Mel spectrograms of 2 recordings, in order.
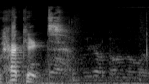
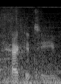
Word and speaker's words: Hecate: persona from Carmen into Hecate. Or, as she pronounces it, Hecate, but I don't agree with that pronunciation, so...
